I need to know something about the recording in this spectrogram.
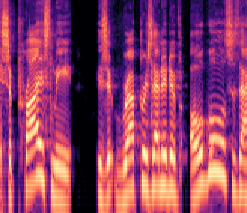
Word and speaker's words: Ogles: Is it Representative Ogles?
